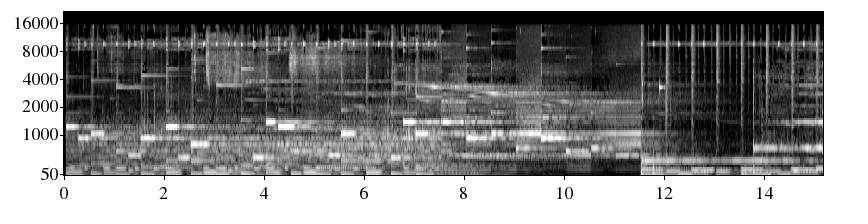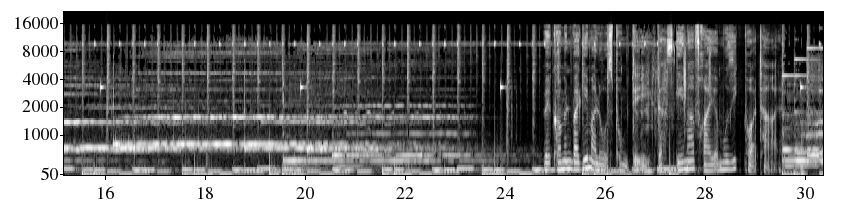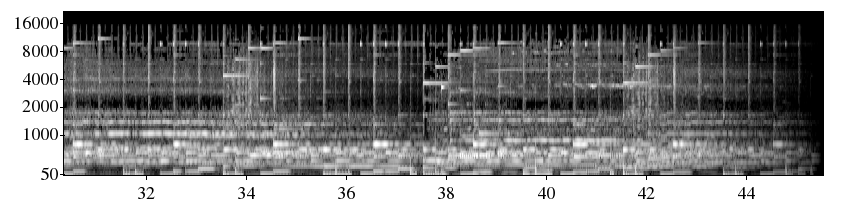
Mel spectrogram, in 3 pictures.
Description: Filmmusik - Landschaften
Musikstil: New Age
Tempo: 120 bpm
Tonart: C-Dur
Charakter: leicht, still
Instrumentierung: Bells, Glocken, Bass, Synthesizer, E-Piano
